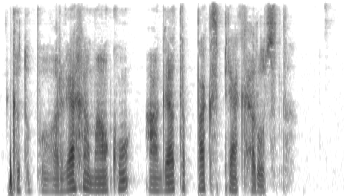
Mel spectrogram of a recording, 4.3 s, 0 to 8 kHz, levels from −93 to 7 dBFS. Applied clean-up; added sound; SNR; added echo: none; none; none; none.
